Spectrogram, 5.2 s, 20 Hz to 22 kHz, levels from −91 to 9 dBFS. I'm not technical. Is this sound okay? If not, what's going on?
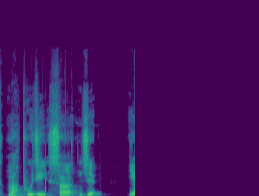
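No, not quite. The speech runs fine up to about 2.7 seconds, then cuts out abruptly and stays completely silent right to the end of the clip. That's an audio dropout to silence: there isn't even the faint background hiss you'd normally hear in a room, just nothing at all. The likely cause is the input getting lost partway through, say a loose or disconnected mic or an accidental mute, while the recording kept going with blank audio. Whatever was said after that point is missing.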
